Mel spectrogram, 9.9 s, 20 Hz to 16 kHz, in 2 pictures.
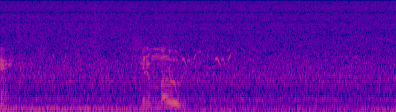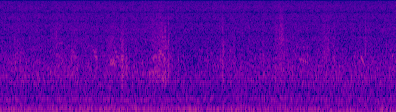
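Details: Swarming honey bees, recorded in 2019, give a constant low-pitched buzzing. A single spoken syllable cuts in early and distant birds twitter softly.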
